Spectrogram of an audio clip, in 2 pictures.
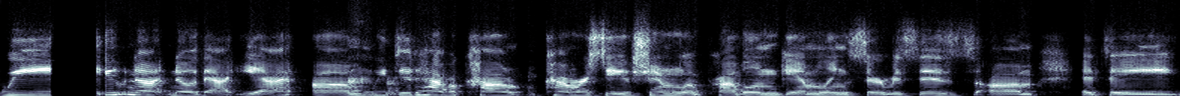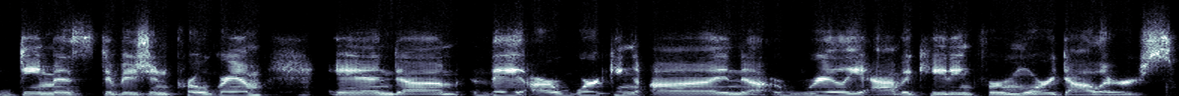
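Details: Adult woman speaking; normal speech.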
